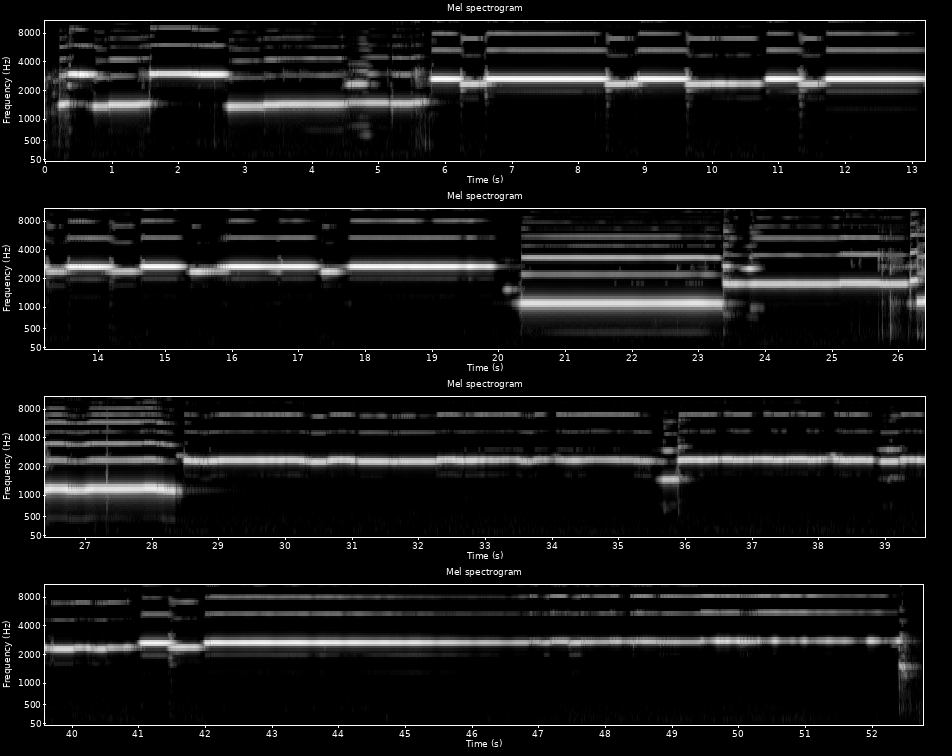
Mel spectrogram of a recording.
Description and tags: Hearing Aid type feedback generated by a small Radio Shack amp & speaker and a cheap mic.
Recorded for use in the play "House of Blue Leaves" by John Guare.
